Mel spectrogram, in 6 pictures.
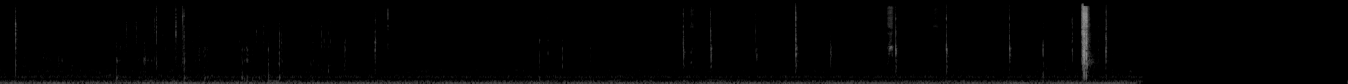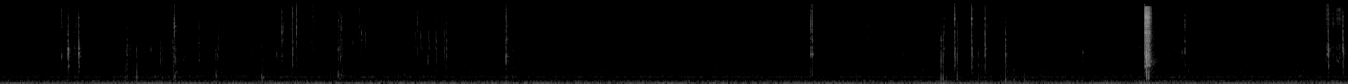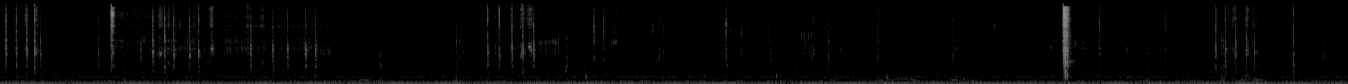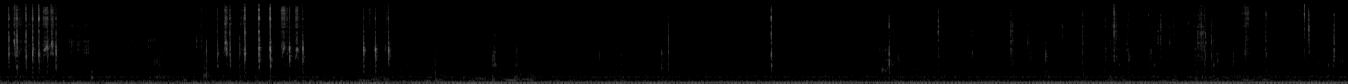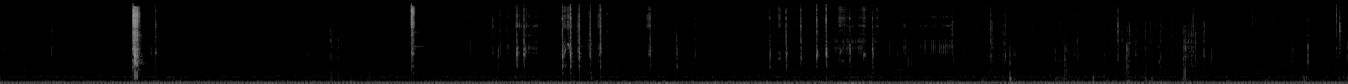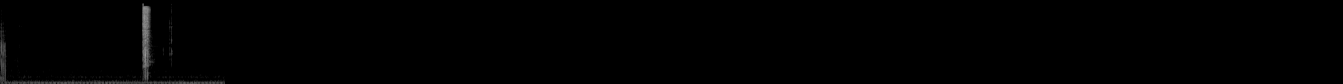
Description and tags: Vintage camera clicks and wind
Mono sound of a vintage camera in action
35mm-camera, camera-rewind, Vintage-camera, camera-wind, film-camera, camera-shutter, rolliflex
